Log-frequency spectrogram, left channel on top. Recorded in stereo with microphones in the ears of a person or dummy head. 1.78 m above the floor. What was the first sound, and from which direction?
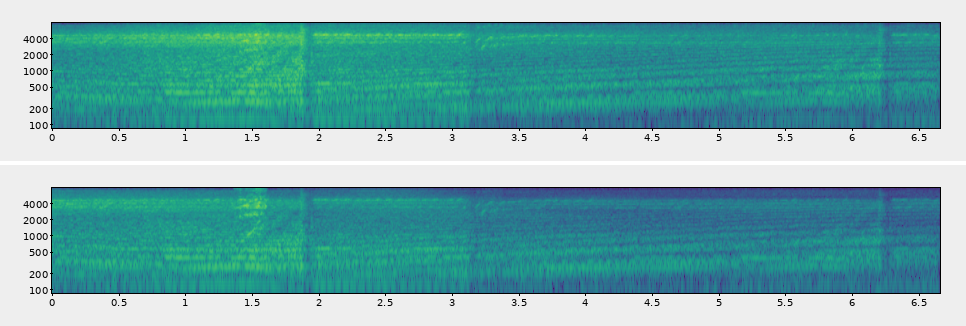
A drone, 5° right (ahead or behind).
